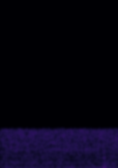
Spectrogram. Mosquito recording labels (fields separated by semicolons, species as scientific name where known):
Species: Anopheles gambiae s.s.; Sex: female; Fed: unfed; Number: one; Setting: insect culture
